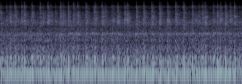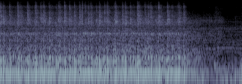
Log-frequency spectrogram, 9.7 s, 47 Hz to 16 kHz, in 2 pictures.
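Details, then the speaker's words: Yamaha Banshee 350 two-stroke after a quick carburetor clean and adjustment, choke just taken off: crackles at raised revs, then falls away and dies as soon as the throttle closes; won't hold idle. "it dies as soon as I let off the throttle"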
